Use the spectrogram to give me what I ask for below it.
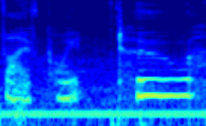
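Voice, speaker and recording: A woman with a fairly high voice talks very slowly on a casual livestream. She sounds absent-minded and halting, muttering to herself as she works. There is slight noise behind her. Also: little pitch movement, vocal fry, dark tone. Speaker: livestreamer and comic dub creator. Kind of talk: casual livestream chat while working. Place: indoors at a computer, streaming.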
